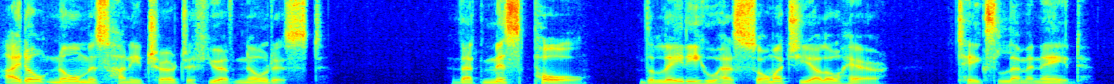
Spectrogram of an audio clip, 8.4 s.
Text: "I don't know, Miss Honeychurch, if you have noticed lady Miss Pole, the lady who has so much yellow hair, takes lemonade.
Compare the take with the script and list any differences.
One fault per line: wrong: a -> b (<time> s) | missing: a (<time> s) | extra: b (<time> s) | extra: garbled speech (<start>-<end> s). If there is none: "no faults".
wrong: lady -> that (3.4 s)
